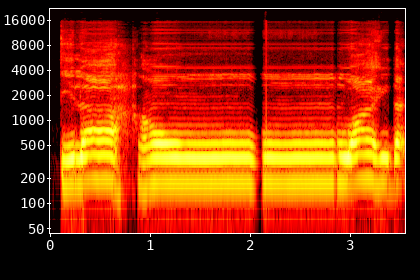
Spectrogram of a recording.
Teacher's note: पहली मिसाल पढ़ रहा हूँ, इलाहं वाहिदा, है ना, इलाहं, गोल मुंह करना वाव के लिए, मैं कैसा पढ़ बोला, वाव का मखरज क्या है, होठों को गोल करके मुंह से दूर ले आके पढ़ना, सही मखरज है वाव का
